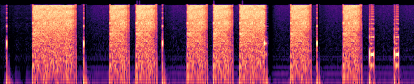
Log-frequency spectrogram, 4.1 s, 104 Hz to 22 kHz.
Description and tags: Casio pt-1 "rhumba" drum pattern
80s, casio, drumloop, loop, pt1, retro, rhumba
